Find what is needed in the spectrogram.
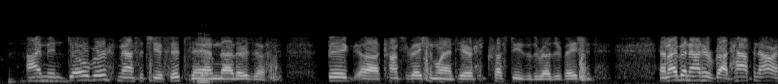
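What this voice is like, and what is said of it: Slightly out of breath. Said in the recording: “I'm a little out of breath”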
